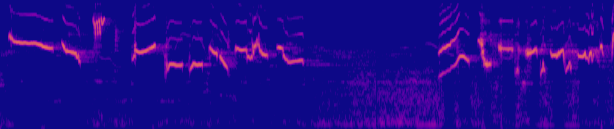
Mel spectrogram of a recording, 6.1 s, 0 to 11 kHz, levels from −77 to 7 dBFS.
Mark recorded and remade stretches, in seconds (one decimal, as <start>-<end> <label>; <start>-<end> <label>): 0.0-4.8 recorded; 4.8-5.3 remade; 5.3-6.1 recorded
